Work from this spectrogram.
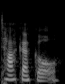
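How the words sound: The name is said with Japanese-style sounds. "with more of a Japanese like uh phonetics"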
